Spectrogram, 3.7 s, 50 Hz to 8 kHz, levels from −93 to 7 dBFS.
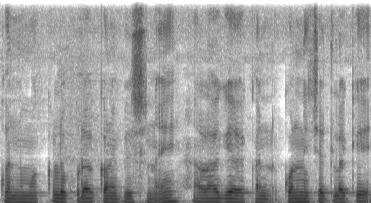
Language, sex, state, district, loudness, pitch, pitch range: Telugu, male, Andhra Pradesh, Sri Satya Sai, -18 LUFS, 120 Hz, 115-125 Hz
